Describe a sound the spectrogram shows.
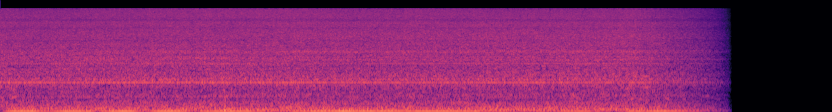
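Wind blows outdoors across the microphone.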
